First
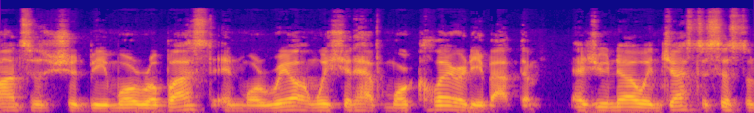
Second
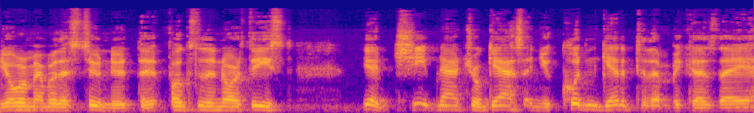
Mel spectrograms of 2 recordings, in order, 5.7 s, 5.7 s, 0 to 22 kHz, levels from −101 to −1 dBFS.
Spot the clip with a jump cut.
first; 1 cut; at 4.2 s

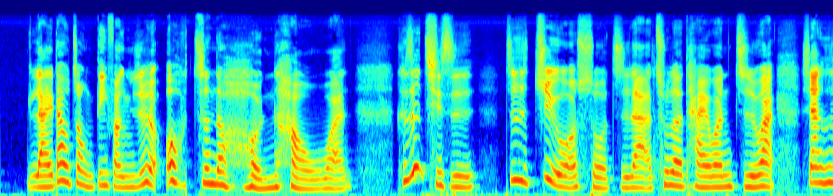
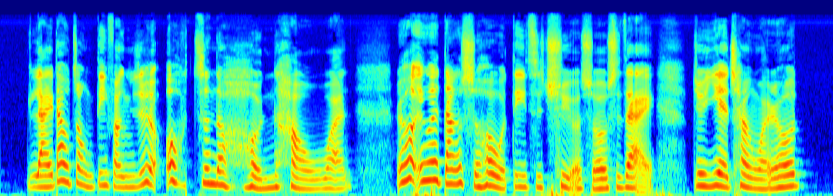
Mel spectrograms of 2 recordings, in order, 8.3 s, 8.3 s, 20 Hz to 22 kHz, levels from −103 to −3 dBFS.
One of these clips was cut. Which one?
second; 1 cut; at 3.9 s

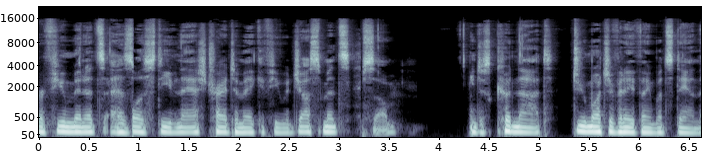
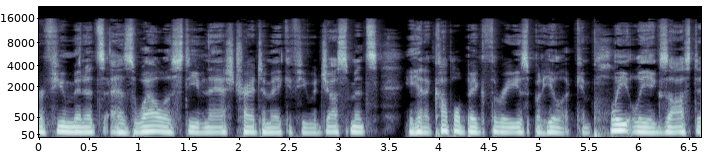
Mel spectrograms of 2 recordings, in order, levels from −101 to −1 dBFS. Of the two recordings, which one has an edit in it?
first; 2 cuts; at 0.9 s, 3.2 s

